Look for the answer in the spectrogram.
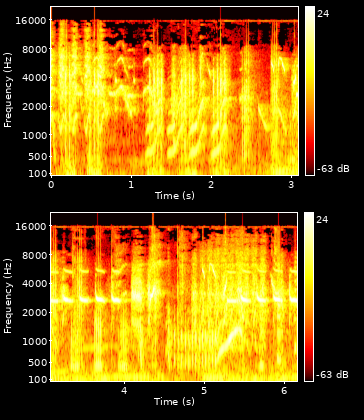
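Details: Harsh chattering and twisting whistles from a Javan myna lure call, with runs of short repeated notes and a drawn-out nasal buzz rising at its end.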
